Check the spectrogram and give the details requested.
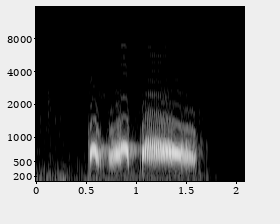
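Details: Spotted dove call used as a lure to draw replies: a short coo and a doubled coo, then one long, level, mellow coo that fades at the end. The background is quiet.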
